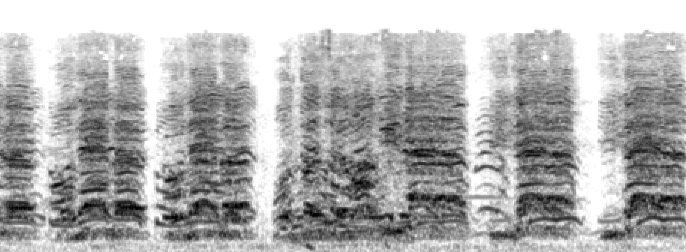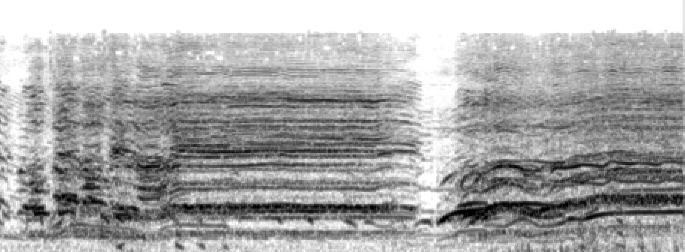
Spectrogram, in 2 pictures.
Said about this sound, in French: juste on a entendu derrière vous le chant des supporters. Il y a un chant qui a été écrit spécialement pour, euh, pour ce match ben voilà, justement.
